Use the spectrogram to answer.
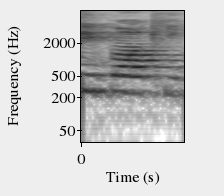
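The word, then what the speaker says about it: Tsubaki: Another product that unfortunately you can't buy in the UK unless you order from America is the Boscia, I think it's pronounced the Subaki Cleansing Oil Gel.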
